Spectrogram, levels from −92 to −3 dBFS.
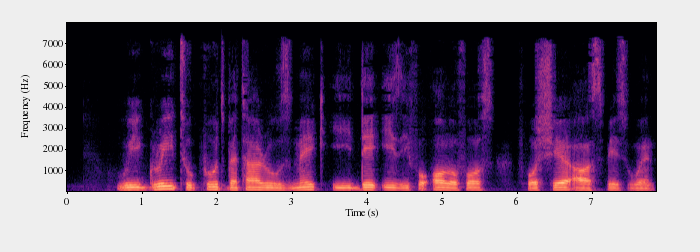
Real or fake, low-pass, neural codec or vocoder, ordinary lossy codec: fake; 7.2 kHz; codec, 16 kHz, 0.4 kbps, LongCat-Audio-Codec; AAC, 32 kbps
